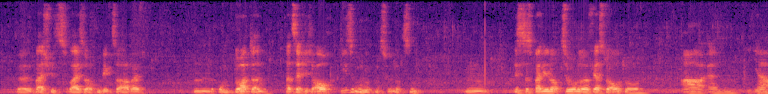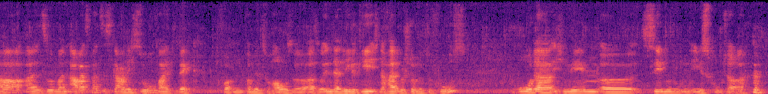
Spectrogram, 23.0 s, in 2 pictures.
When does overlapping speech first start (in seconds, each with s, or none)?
none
